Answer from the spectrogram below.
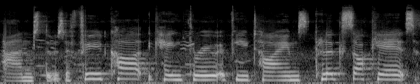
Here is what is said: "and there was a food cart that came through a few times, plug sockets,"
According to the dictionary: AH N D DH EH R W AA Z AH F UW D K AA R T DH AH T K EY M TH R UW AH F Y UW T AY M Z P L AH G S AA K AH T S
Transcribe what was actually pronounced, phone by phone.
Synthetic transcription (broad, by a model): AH N DH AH W AA Z AH F UW D K AA T DH AH T K EY M TH R UW AH F Y UW T AY M Z P L AH G S AA K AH T S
